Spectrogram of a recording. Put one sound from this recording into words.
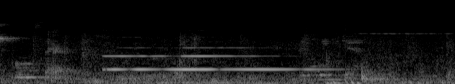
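An elevator chimes with a steady tone.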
